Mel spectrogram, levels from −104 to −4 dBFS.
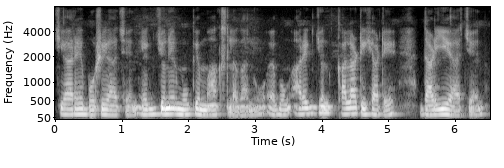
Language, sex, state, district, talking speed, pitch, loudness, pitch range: Bengali, male, Assam, Hailakandi, 120 wpm, 140 Hz, -18 LUFS, 130-150 Hz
